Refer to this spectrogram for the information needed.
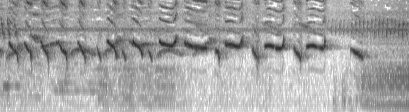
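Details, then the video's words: Strong, steady song of a tame, large Chinese hwamei: a quick string of clear down-slurred whistles repeated about four per second, then a few looping notes and a final falling whistle in a small room. "Chim họa mi thuần - Bộ To - Hót hét rất tốt"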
